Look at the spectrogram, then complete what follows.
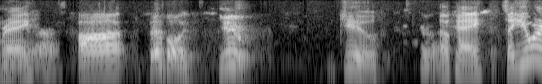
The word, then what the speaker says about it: You: How do you pronounce your last name, Ray? Simple. It's you.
